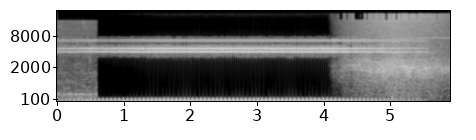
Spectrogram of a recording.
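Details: Electronic recreation of one person's tinnitus: steady high-pitched ringing tones over a low, rapid pulsing buzz.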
